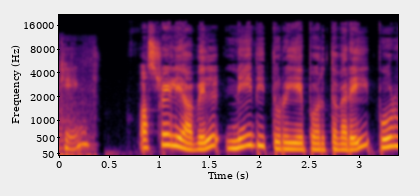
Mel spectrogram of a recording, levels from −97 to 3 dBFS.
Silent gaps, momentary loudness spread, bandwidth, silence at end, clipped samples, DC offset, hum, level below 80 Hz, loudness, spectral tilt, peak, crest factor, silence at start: none; 10 LU; 18 kHz; 0 s; under 0.1%; under 0.1%; none; -50 dBFS; -18 LUFS; -5.5 dB/octave; -4 dBFS; 16 dB; 0 s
